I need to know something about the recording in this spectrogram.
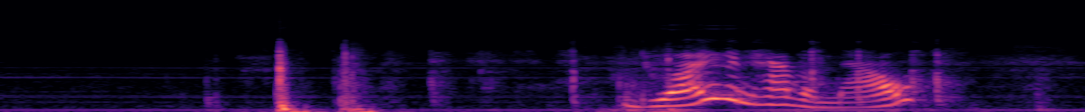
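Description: A young boy speaks close to a microphone with animation.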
